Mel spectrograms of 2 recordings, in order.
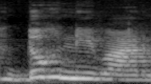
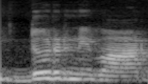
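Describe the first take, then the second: First: दुर्निवार said "duh-nivaar"; breathy h replacing the r in दुर्निवार; "duh" opening on दुर्निवार; wrong first syllable. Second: दुर्निवार said "dur-nivaar"; "dur" opening on दुर्निवार; correct r. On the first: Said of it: "दुर्निवार नहीं". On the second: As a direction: sound the r before n in दुर्निवार. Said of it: "दुर्निवार होता है". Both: Shown as a demonstration.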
